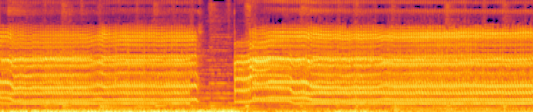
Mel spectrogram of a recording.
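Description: A woman's voice singing two long held "ah" notes over a backing track, each note scooping up into a pitch and held with vibrato, with a short break about three seconds in. The music cuts off at the very end.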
